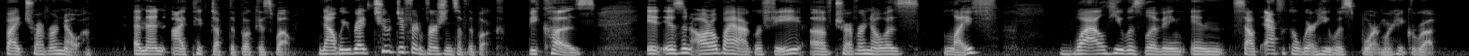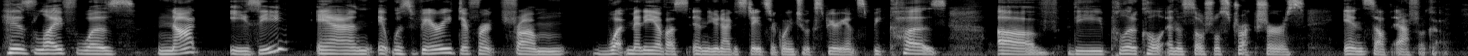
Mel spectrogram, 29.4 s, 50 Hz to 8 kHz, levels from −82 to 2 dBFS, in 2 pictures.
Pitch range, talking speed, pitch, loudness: 150-185 Hz, 160 wpm, 165 Hz, -23 LUFS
